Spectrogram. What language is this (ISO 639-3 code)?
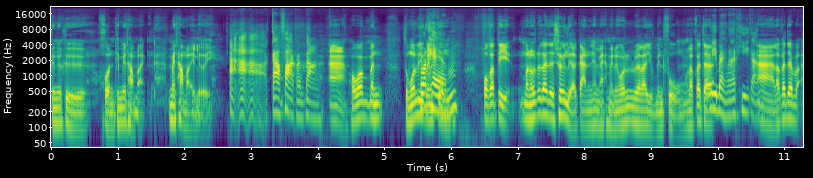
tha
